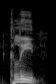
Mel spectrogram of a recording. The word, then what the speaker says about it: Khalid: did over elements speaking albums how do you pronounce his name is it ali khalid cali leader Khaled Khalid okay Khalid came out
